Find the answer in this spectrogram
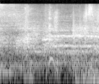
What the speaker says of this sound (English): You hear the Pyra Mythra chants from the in-game crowd.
